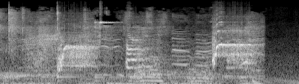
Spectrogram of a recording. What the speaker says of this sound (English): the dog doesn't like it because it's painful, okay? You see the dog reacting there.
